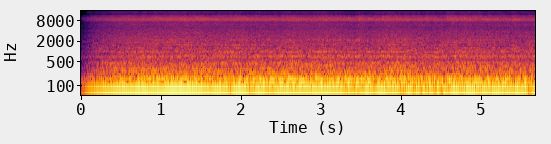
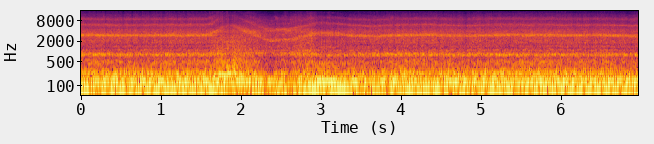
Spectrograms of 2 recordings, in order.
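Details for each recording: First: Truck after transmission rebuild with new torque converter and flex plate: steady, even low idle rumble with no knocks, clunks or surging; engine and driveline sound healthy. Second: Truck running on dyno after a loose throttle body gasket was fixed; high whine rising and falling with speed, absent for a split second at startup until charge pressure built; transmission suspected, not the starter.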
